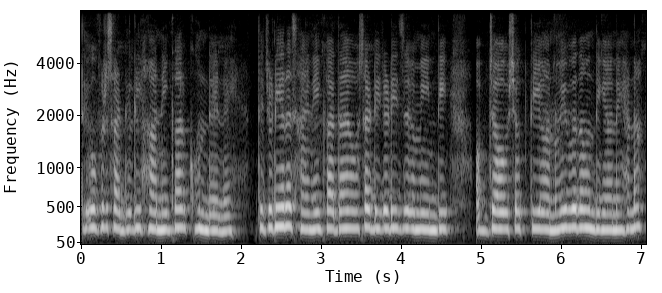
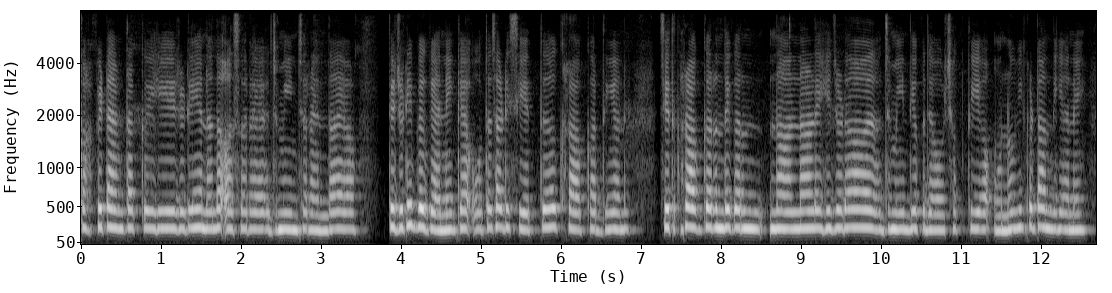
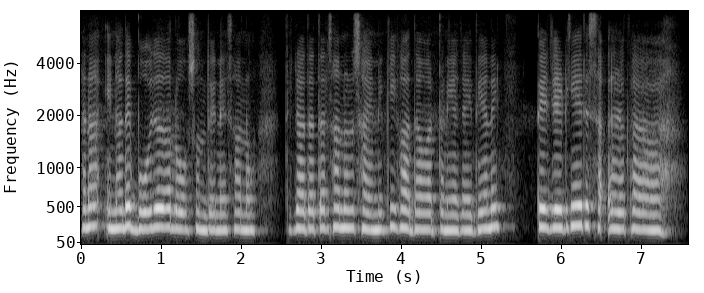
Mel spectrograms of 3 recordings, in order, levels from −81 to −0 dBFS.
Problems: none marked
